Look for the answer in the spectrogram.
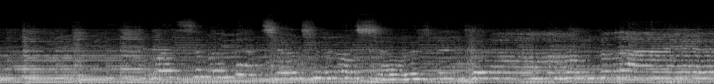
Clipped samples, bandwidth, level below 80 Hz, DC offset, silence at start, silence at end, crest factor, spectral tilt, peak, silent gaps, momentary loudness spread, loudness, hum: under 0.1%; 8.2 kHz; -38 dBFS; under 0.1%; 0 s; 0 s; 12 dB; -8 dB/octave; -6 dBFS; none; 2 LU; -19 LUFS; none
